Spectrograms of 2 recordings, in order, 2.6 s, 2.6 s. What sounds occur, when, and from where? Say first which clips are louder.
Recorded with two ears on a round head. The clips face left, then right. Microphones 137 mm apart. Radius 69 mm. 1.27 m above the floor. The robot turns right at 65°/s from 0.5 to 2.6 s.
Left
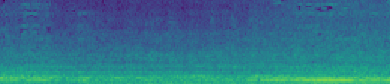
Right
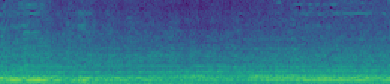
0.0 s an engine running: right 4 dB; 35° right, 0.8 m; by 2.6 s 100° left, 0.8 m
